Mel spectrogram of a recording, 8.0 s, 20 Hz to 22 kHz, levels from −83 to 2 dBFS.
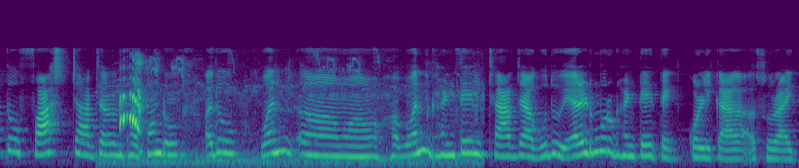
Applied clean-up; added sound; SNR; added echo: none; Bird; -1 dB; none.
